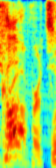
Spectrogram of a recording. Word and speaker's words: Robertson: Jason Roberson. – Is it Roberson or Robertson? – I don't know. I say it wrong. – I feel like it's Robertson. – It's Robertson.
